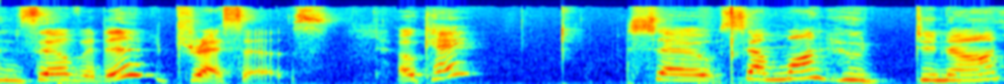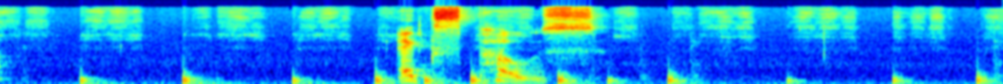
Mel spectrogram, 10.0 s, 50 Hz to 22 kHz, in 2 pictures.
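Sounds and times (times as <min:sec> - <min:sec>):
marker pen on whiteboard: 0:04.7 - 0:10.0.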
